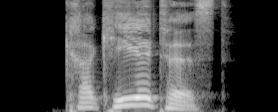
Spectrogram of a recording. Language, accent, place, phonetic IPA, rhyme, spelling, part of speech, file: German, Germany, Berlin, [kʁaˈkeːltəst], -eːltəst, krakeeltest, verb, De-krakeeltest.ogg
- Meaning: inflection of krakeelen: 1. second-person singular preterite 2. second-person singular subjunctive II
